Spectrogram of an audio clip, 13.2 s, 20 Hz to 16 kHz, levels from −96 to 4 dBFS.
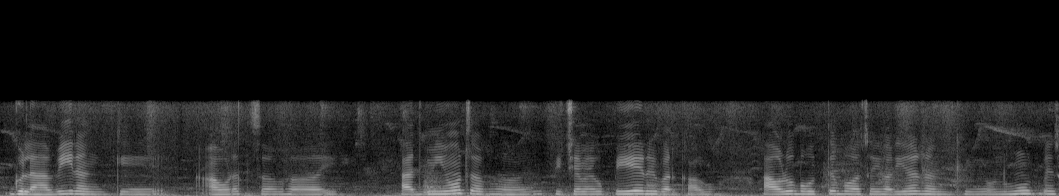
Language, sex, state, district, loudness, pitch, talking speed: Maithili, female, Bihar, Samastipur, -35 LUFS, 205 Hz, 110 wpm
